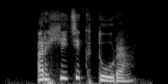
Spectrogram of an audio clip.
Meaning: architecture
- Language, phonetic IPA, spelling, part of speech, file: Russian, [ɐrxʲɪtʲɪkˈturə], архитектура, noun, Ru-архитектура.ogg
